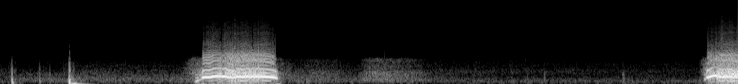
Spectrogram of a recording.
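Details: Loud, harsh, high-pitched musical sound on breathing in over the windpipe with quieter breathing out; tracheal stridor from a narrowed upper airway.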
